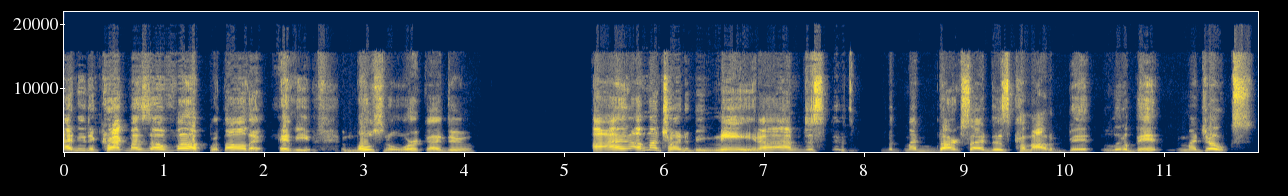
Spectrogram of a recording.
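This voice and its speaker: Man giving a lively dramatic reading. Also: high-pitched, no echo, clean studio sound. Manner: theatrical, swinging between hushed and emphatic with frequent restarts. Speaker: author reading his own novel. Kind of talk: dramatic live reading of first-person fiction.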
